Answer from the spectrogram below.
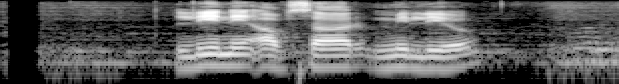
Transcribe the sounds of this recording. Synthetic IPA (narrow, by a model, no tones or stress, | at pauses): lineʌbsʌrmiljo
